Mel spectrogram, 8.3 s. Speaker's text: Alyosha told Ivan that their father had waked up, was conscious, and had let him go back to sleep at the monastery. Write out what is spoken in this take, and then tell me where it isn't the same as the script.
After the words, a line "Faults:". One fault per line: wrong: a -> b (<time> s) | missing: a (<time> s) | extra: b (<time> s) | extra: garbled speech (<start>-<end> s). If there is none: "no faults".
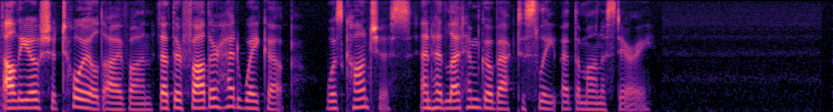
Alyosha toiled Ivan that their father had wake up, was conscious, and had let him go back to sleep at the monastery.
Faults:
wrong: told -> toiled (0.6 s)
wrong: waked -> wake (2.4 s)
